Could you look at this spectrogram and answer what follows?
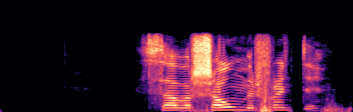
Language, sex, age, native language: Icelandic, female, 10, Icelandic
